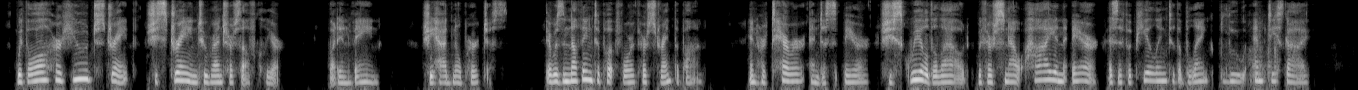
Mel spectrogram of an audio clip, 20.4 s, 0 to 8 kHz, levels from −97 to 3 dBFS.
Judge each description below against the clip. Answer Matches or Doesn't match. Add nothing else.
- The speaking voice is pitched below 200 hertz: Matches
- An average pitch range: Matches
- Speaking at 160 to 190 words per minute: Doesn't match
